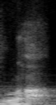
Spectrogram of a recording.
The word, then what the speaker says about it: ruach: The spelling here is RUACH. Okay, for some reason, but it's pronounced ruha.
